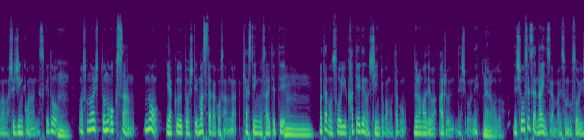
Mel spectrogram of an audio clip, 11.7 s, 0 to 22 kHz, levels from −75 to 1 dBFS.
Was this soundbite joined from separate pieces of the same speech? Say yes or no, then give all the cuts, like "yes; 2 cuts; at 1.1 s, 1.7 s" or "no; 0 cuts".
yes; 2 cuts; at 1.5 s, 2.8 s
